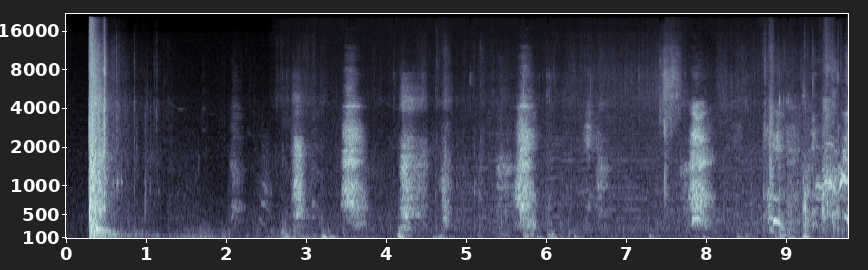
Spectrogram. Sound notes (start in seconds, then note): 0.3 gunshot; 3.3 loud breathing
